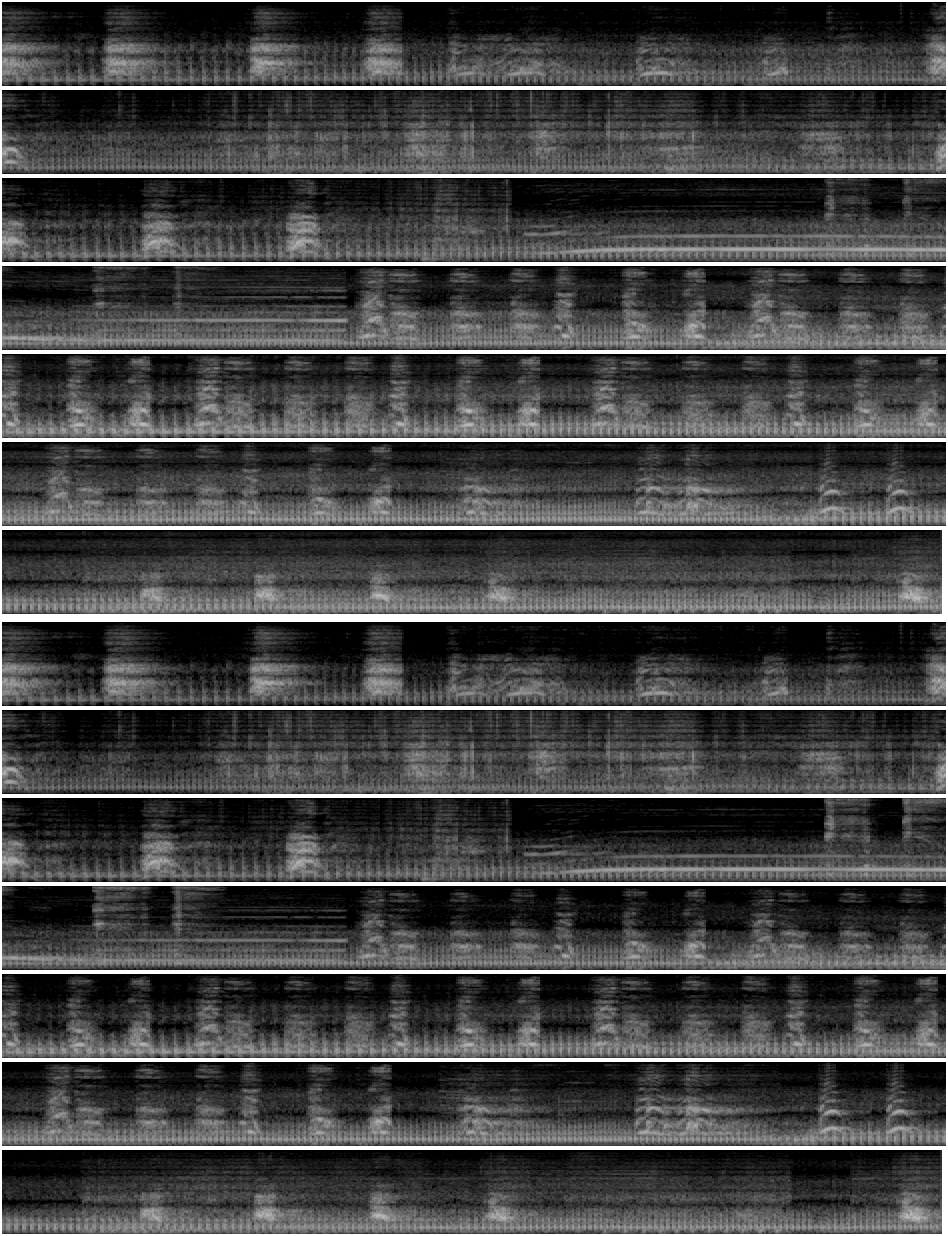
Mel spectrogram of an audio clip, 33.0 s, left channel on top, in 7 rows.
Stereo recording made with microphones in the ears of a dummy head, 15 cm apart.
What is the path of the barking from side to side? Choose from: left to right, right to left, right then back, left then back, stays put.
left then back.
